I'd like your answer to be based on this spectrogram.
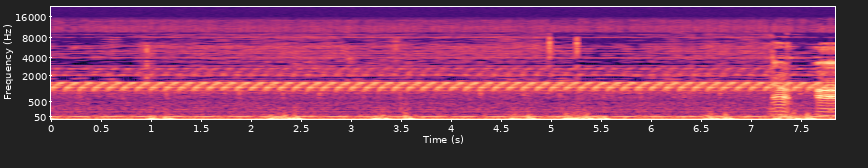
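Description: Steady warbling car alarm from the video game The Getaway: Black Monday cycles on without a break over low game rumble, with a brief sharp burst of noise near the end.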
